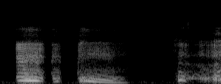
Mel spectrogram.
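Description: Men clearing their throats one after another, about three gruff throat-clearings, each falling in pitch.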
